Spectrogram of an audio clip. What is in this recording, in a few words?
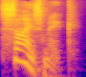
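"seismic", British English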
